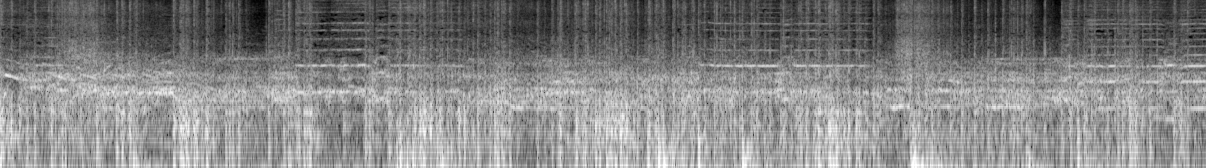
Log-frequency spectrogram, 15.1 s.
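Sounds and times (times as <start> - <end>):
fireworks crackling and popping: 0.0 - 15.0
low firework booms: 4.8 - 14.9.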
